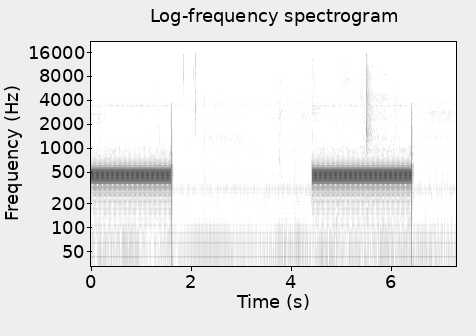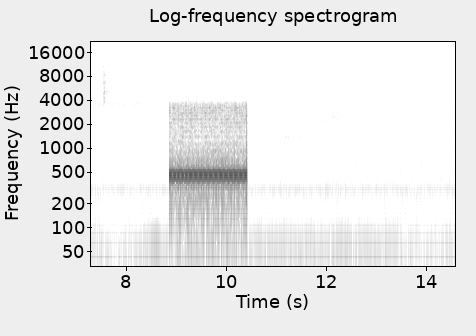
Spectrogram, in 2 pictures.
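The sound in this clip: Telephone tones while a call back is placed: three steady, loud, mid-pitched tones, each lasting one to two seconds, separated by gaps of silence. The last tone carries a rougher, noisier edge.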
